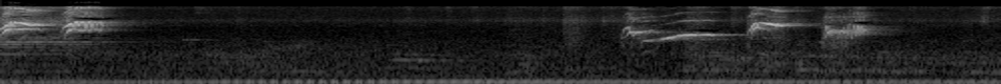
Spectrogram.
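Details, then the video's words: Tledekan Laut in vigorous song: a sharp high chirp burst, a quiet gap filled by low humming, then several quick twittering whistles sliding downward near the end. "Masteran Burung Tledekan Laut Gacor"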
